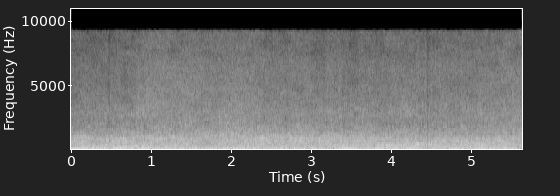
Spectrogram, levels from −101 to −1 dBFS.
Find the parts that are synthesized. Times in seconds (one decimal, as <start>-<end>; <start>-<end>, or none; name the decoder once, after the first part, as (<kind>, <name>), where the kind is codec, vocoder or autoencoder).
0.0-5.6 (codec, DAC)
